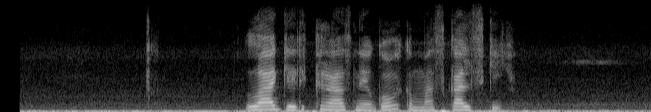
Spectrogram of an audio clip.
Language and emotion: Russian, neutral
